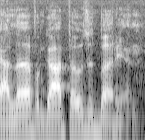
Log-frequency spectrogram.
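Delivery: put-on hillbilly accent. Quoting his dad's saying while explaining a verse, in a put-on hillbilly accent. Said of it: "I don't know why I gave him that accent".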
